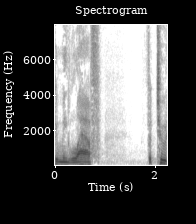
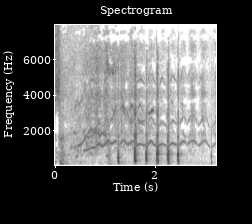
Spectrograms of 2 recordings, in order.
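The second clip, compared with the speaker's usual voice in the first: big laugh; 5 dB quieter than usual. Real, not acted. Laughing at the heckle.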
